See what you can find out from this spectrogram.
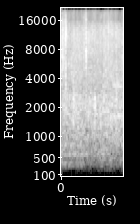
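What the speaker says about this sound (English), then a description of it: "Keep clapping for these men and women" A dense wash of steady applause from an audience honoring military veterans at a Veterans Day program, continuous and full with no individual claps standing out.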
